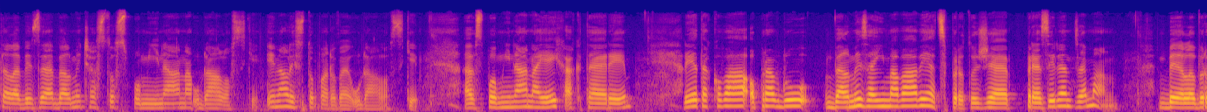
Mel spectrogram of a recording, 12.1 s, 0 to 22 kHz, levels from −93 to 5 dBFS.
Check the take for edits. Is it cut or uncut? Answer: cut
